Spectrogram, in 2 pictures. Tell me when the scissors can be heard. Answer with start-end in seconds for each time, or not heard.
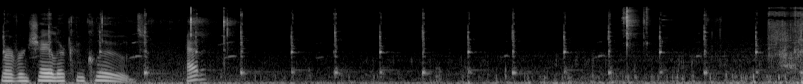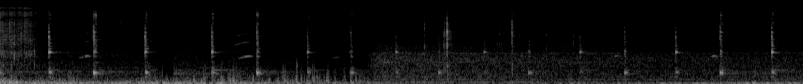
0.6-2.4, 6.2-7.2, 12.2-13.8.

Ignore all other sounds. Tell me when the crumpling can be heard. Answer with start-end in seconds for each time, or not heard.
7.7-8.4.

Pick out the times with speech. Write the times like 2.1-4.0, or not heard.
0.0-2.0.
